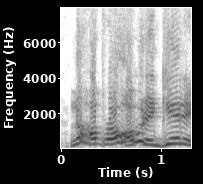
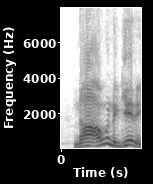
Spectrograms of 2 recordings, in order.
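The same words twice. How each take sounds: First: High, loud, stubborn mock protest; heated refusal. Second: Mild retold stubbornness; casual refusal. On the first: Shinji refusing to leave the spear, high heated mock protest. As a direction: insist in an excited, raised voice. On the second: Shinji refusing in the calmer retelling, mildly stubborn brush-off. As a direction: brush it off with light insistence.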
